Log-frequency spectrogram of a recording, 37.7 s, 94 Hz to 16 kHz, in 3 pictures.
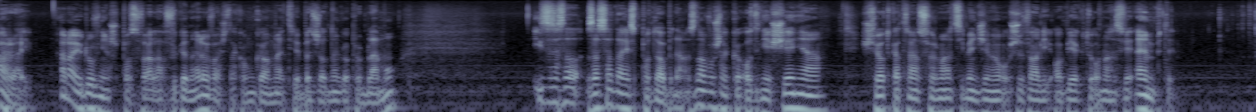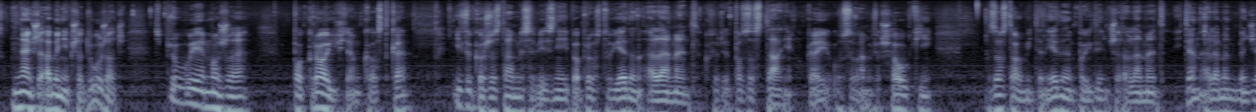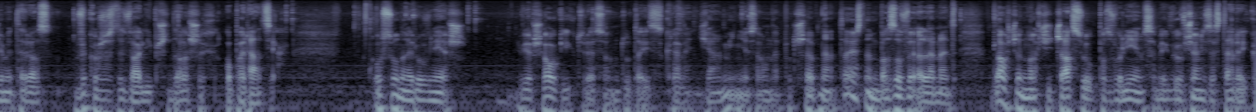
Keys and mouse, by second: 11.0 Tab, 12.6 ctrl+Tab, 15.8 KP_1, 17.1 z, 18.2 b, 19.3 b, 20.2 x, 22.6 z, 28.8 ctrl+Tab, 32.1 x, 35.2-37.6 middle drag.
